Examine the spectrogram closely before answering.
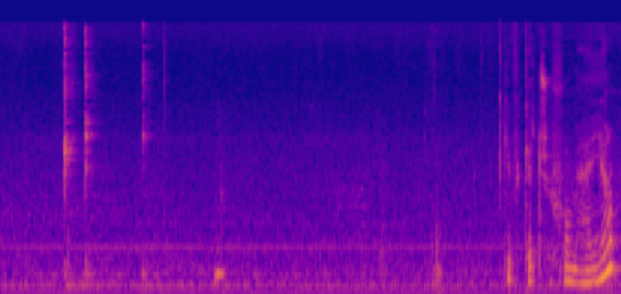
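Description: Hands toss cooked spaghetti in a glass dish with soft, sticky squelches.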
